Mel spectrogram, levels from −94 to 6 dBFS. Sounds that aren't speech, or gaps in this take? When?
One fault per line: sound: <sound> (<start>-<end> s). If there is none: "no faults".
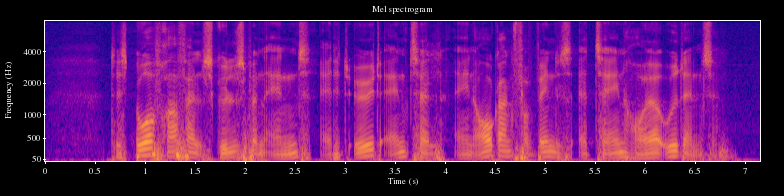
sound: dropout (0.8-0.9 s)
